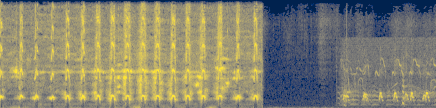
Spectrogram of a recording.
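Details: Repeated soft honking hoots from a black-necked swan, roughly three each second for five seconds, then a brief silence before quieter, similar calls resume.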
